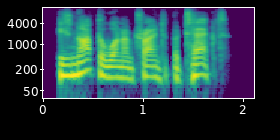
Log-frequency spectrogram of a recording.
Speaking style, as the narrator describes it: he snapped back

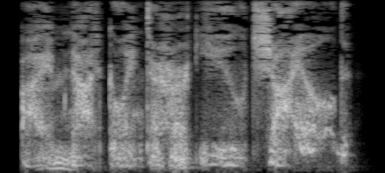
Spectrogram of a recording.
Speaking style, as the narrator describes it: came the hideous, rasping voice again, as if the man wasn't of his own mind, but possessed by a demented, ravenous demon

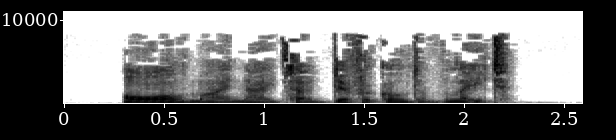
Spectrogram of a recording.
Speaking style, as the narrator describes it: he said bitterly

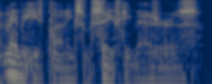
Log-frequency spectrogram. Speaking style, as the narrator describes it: murmured Snout

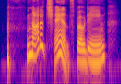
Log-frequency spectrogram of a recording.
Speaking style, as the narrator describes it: Callie laughed

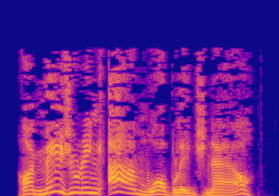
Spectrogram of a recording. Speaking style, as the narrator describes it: she yells at herself

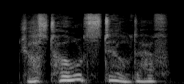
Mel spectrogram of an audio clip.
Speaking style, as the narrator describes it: Simon crooned, his voice soft and soothing

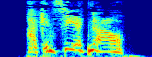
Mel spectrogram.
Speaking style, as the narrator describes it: said excitedly

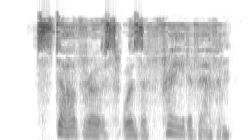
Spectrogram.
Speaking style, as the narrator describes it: Elle said in a low tone

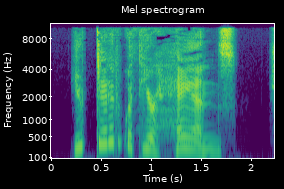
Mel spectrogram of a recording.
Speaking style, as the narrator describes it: she cries, turning to me and yelling

